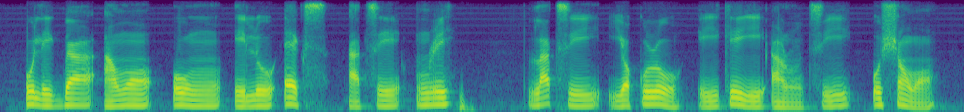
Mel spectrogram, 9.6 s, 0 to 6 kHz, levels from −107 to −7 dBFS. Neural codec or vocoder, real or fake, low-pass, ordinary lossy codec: none; real; 5.4 kHz; Opus, 24 kbps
